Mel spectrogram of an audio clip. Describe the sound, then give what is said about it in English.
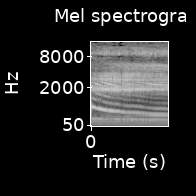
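A dog lets out a sustained, slightly falling howl, fairly loud, with a steady whining tone and no talking over it. “All the weird noises you hear are dogs.”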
